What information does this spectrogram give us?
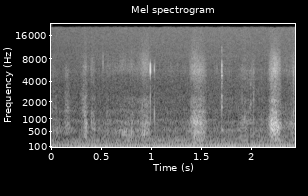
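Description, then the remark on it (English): A dog named Sage sniffing right at the microphone, a handful of short, breathy snuffles spaced unevenly over a steady low hum, with no one talking. “She sniffed the microphone.”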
